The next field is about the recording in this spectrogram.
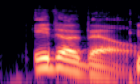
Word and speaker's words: Idobel: The funny thing is, he never called me Idobel. – Pardon? – Idobel. – Can you spell that for me, please? – Idobel. So like Isabel, but with a D and just Isabel the most...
